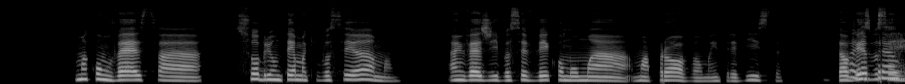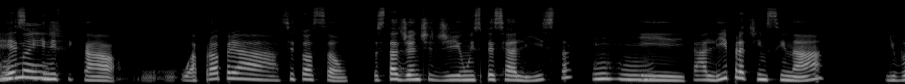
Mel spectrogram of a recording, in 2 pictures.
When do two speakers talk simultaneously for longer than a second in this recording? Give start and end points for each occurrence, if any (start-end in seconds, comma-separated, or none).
8.4-9.7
